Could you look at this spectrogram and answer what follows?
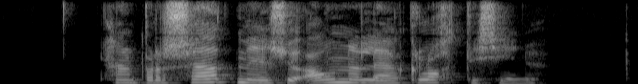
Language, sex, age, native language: Icelandic, male, 11, Icelandic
